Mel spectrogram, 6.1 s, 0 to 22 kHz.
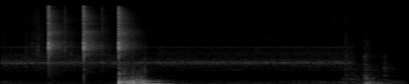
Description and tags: Gas Stove Fire Start Lighter 1
Lighting a stove with a barbeque lighter. Flame swoosh gives a great stereo image!
barbeque, light, camp, cooking, spark, fire, swoosh, gas, switch, burn, ignite, flammable, flame, burning, stove, lighter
